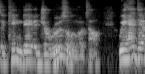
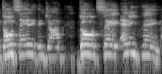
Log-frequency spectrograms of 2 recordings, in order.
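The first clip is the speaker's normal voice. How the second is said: louder, slowed urgent plea; urgent warning; 6 semitones higher, 10 dB louder than usual. Retold or imitated. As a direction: press the warning hard and loud. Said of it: "And I was like".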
